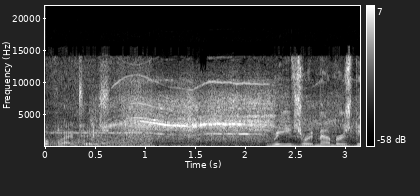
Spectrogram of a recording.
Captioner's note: tool whirring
